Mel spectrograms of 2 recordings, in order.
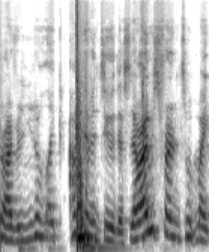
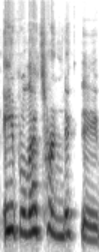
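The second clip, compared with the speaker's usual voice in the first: put-on tearful, weeping cry through tears; 5 semitones higher than usual. Retelling what a crying woman said during a reading: imitating a crying woman. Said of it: "She's crying, she goes".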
